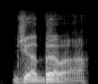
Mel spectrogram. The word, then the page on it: jerboa: British English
